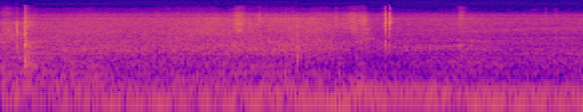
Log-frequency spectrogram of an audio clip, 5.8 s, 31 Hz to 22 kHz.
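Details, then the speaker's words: 1994 Honda Accord, 256,000 miles, after repair of surging high idle, valve reinstalled; heard from inside the cabin: low, even idle rumble holds steady, no hunting or surging. Normal idle. "Hopefully we're good to go. Wow guys, the idle looks really good."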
